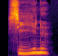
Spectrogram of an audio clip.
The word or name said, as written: sigende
